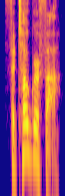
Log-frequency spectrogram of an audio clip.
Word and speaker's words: photographer: So let me quickly show you some words that are often mispronounced by students. The first one is photographer.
